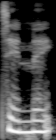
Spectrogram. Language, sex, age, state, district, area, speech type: Telugu, female, 30-45, Telangana, Adilabad, rural, spontaneous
